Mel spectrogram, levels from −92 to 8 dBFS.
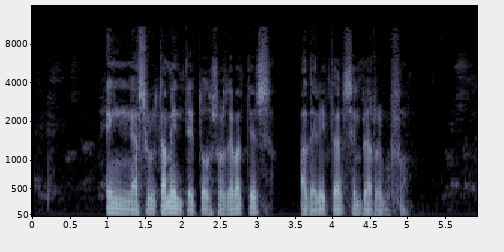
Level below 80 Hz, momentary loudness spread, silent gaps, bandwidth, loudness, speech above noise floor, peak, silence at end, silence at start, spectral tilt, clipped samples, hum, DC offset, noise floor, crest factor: -42 dBFS; 19 LU; none; 11.5 kHz; -27 LUFS; 47 dB; -4 dBFS; 0.95 s; 1 s; -6 dB/octave; under 0.1%; none; under 0.1%; -73 dBFS; 24 dB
